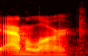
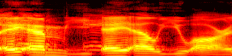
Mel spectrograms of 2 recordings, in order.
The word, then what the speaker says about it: Amalur: Amalur, but every time I hear anyone say it, they say Amalar. And I'm like, that's not. But it's like Amul. It's spelled Amalur. It's like, that's not Amalar.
